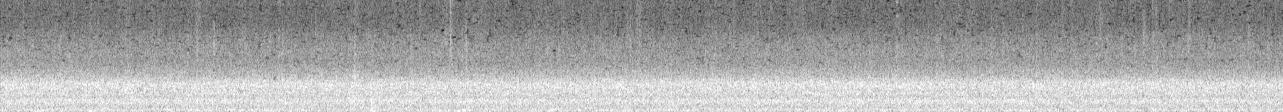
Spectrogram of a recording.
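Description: Steady rain falling: an even, unbroken hiss with faint scattered drop ticks.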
